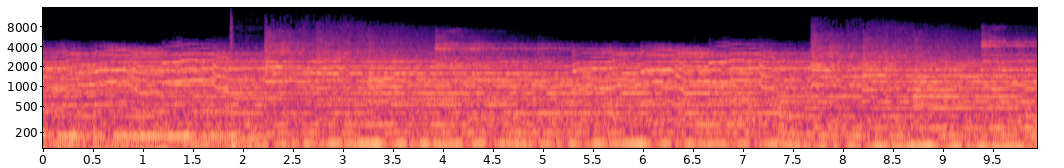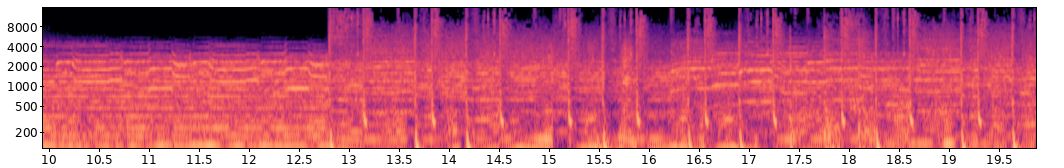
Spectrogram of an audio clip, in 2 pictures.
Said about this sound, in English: Just took those two meows and made it into a club banger.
